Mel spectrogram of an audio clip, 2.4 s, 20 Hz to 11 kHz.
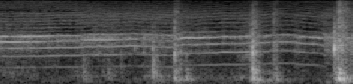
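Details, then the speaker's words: Homemade signal tracer, just fitted with a PP3 battery, before probing a Hacker Hunter RP38A radio: wavering, squirming squeal of stacked tones with sharp bursts, like a dying animal, from a floating probe. Clipping it to earth quietens it. "like a dying animal. Let's pop it onto an earth. I'll pop it on there. That quietens it down again, sticking the earth on."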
